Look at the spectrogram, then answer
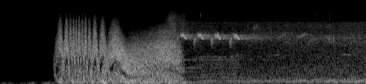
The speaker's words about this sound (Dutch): Hoewel de vogels al beginnen te fluiten is het om vijf uur ochtends nog donker in de jungle.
